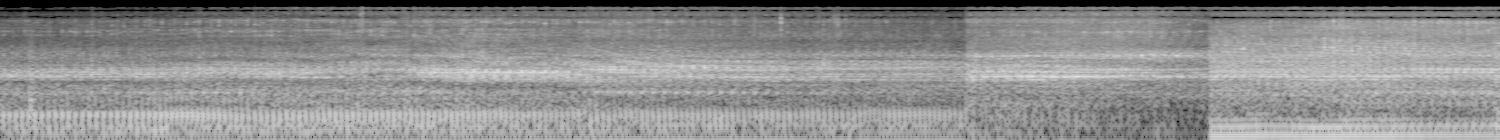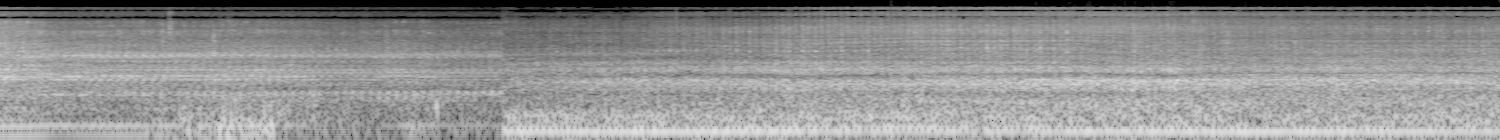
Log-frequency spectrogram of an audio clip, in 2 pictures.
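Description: Diesel farm engines running, in several cuts with sudden jumps in level: an Eicher tractor pulling a loaded trailer, then a combine harvester. The combine, from about two-thirds in, is the loudest part, with a strong low hum.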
